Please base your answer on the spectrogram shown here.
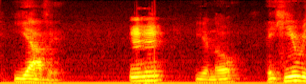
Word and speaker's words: Yahweh: Yeah, Eloy Casagrande, he was from a band called Yahweh, Hmm.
